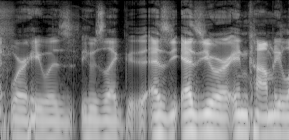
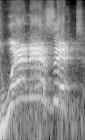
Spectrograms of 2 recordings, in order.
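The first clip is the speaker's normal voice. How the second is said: much higher, louder panicked squeal; panicked waking thought; 11 dB louder than usual. Retold or imitated. Host mimics waking confused, panicked high loud squeal. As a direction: squeal it like you just woke up in a panic. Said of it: "the first thought when I wake up is".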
